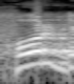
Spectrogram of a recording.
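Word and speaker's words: hoard: তারপরে বলছে হোর্ড, হোর্ড, হোর্ড না, আর এর উচ্চারণটা আসবে না। কেন আসবে না এর ব্যাখ্যা আমি তোমাদেরকে দিয়েছি। ভাওয়েল আছে, ভাওয়েলের পরে যদি তোমার আর থাকে এবং তারপরে যদি কনসোনেন্ট থাকে তাহলে ওটা আসে না।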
